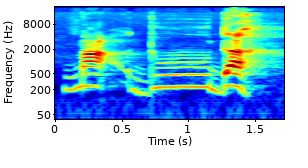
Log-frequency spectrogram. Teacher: जब हम वक करेंगे ना तो यह जो गोल वाली ता है इसकी आवाज हा में बदल जाएगी · اب یہ تو ہے نا، یہ علامت ہے کہ یہاں ہم وقف کر سکتے ہیں. جب ہم وقف کریں گے نا تو یہ جو گول والی تا ہے اس کی آواز ہا میں بدل جائے گی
